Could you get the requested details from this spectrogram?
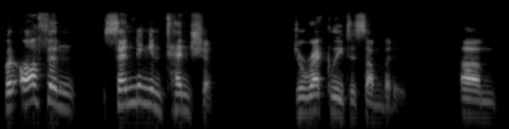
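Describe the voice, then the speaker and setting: A very animated man in his thirties, with a higher, slightly mellow voice at a moderate pace, teaches acting online from a small room at home. The live lecture and Q&A run over a video call on an earphone headset mic, with no echo. He explains thoughtfully with hand gestures, restarting often and using many fillers.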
